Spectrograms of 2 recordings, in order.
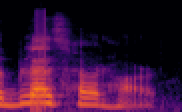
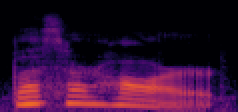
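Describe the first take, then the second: First: Said in the usual way. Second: "Bless her heart." drawn out slow and soft, falling on "Bless"; soft and slow, sympathetic, leaning on "Bless"; slow knowing "bless her heart". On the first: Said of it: "She says". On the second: Shown as a demonstration. Repeating what a friend typed in the chat, slow and soft, stressing "Bless". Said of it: "She says, "Bless her heart".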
